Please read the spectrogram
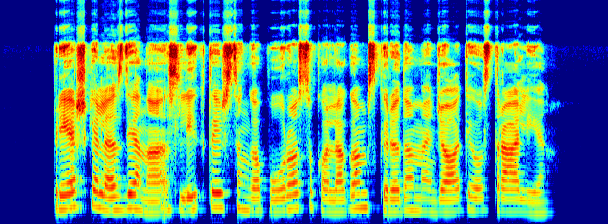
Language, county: Lithuanian, Kaunas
